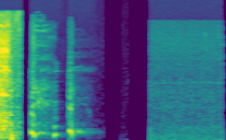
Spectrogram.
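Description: A man gives two short, quiet coughs into his fist.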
